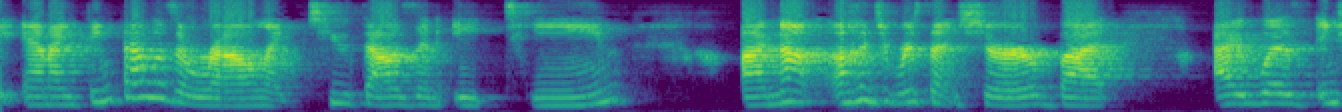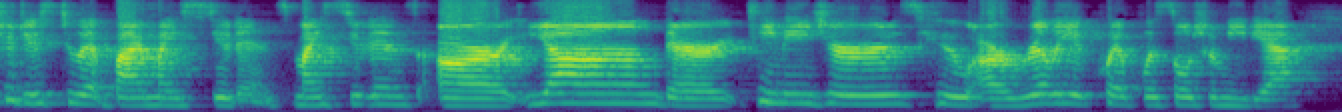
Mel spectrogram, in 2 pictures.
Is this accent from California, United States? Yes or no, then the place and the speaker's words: yes; California, United States; I'm from the Bay Area in California, and I am a figure skating professional.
